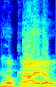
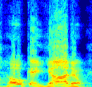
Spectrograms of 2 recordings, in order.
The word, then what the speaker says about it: Hokkaido: movie takes place in hokkaido and they call it hokayado every time and it annoys me like if you're going to adopt a movie set to japan at least pronounce the place name right but whatever whatever before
